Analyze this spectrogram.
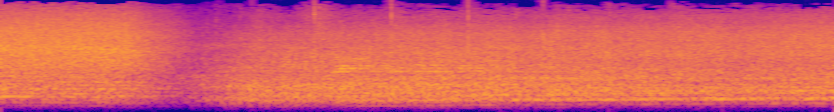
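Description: A crowd of spectators murmurs and cheers in a large open stand.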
